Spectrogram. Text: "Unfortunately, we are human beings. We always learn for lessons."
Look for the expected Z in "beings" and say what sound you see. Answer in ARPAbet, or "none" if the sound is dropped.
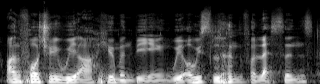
none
